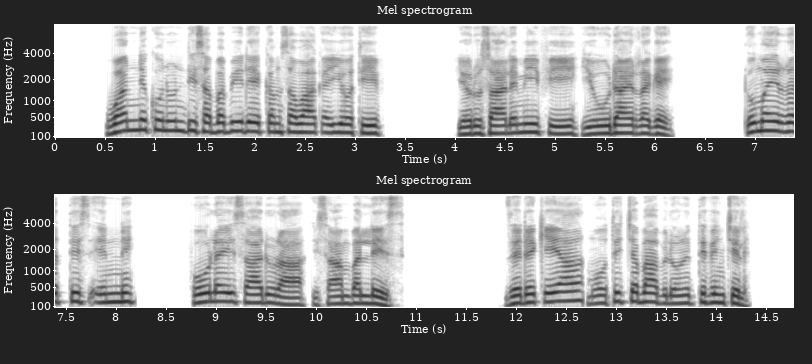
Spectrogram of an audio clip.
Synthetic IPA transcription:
wɐnːɪkʊnhʊnd̪ɪs̬ɐbɐbiːᶑe̞ːkːɐmsɐwaːkʼɐjːo̞ːt̪iːf | jɛɾʊsaːlɛmiːfɪjɪhʊd̪aːɪrːɐɡɐʔɛ | ᶑʊmɐɪrːɐt̪ːɪsɪnːɪ | fuːlɐɪsaːd̪ʊɾaːɪsaːmbɐlːe̞ːsːɐ̥ | zɛd̪ɛkʼɪjaːmo̞ːt̪ɪt͡ʃːɐbaːbɪlo̞ːnɪt̪ːɪfɪnt͡ʃʼɪlɛ̥

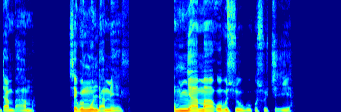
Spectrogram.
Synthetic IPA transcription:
tʼambʱaːma | seɣuŋ͡ǃundʱamɛːɮɔ̥ | um̩ɲamawʔoβusuɣuʔusud̥ʒ̥ʱiːja

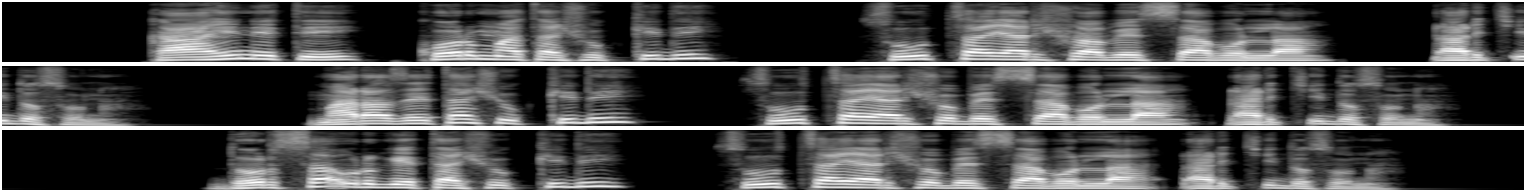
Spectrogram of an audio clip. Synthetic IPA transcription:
kaːhɪnɛt̪ɪkɔɾmɐt̪ɐʃʊkːɪd̪ɪ | suːt͡sːɐjɐɾʃʊaːbɛsːaːbɔlːɐ | ɗɐɾt͡ʃʼːɪd̪ɔsɔnɐ̰ | mɐɾɐzɛt̪ɐʃʊkːɪd̪ɪ | suːt͡sːɐjɐɾʃɔbɛsːaːbɔlːɐɗɐɾt͡ʃʼːɪd̪ɔsɔnɐ̰ | d̪ɔɾsːɐʊɾɡɛt̪ɐʃʊkːɪd̪ɪ | suːt͡sːɐjɐɾʃɔbɛsːaːbɔlːɐɗɐɾt͡ʃʼːɪd̪ɔsɔnɐ̰

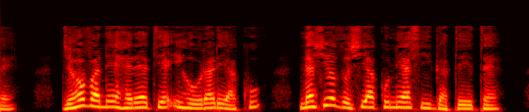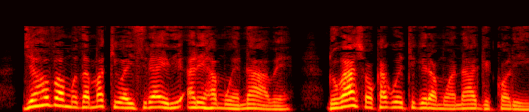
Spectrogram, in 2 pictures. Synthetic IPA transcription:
ɛ | d͡ʒɛɦɔvaneɦɛɾɛtiɛʔiɦoːɾaɾeaku | naɕiɔðoɕiakuneaɕiːɡateːtɛ | d͡ʒɛɦɔvamoðamakiwaisiɾaɛɾiʔaɾeɦamwɛnaːwɛ | doɣaːʃɔːkaɣwet̬iɣeɾamwanaɡekɔɾe

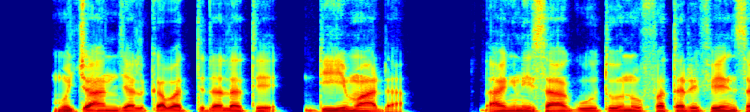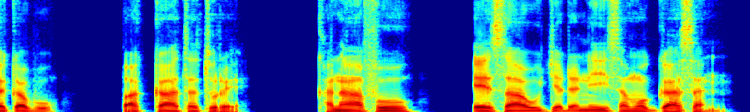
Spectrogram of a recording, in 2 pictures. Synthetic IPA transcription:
mʊt͡ʃʼaːnd͡ʒɐlkʼɐbɐt̪ːɪᶑɐlɐt̪ɛ | d̪iːmaːᶑɐ̰ | ᶑa̰ːɡnɪɪsaːɡuːt̪uːnʊfːɐt̪ɐɾɪfe̞ːnsɐkʼɐbʊ | b̥ɐ̰kːaːt̪ɐt̪ʊɾɛ̰ | kʰɐnaːfuː | eːsaːhʊd͡ʒɛᶑɐniːɪsɐmɔɡːaːsɐn

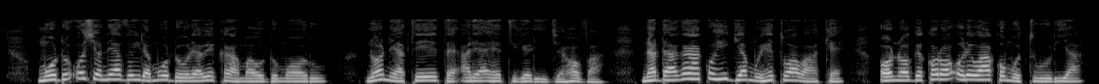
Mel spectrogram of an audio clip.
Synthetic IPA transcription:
moːndoʔoɕiɔneaðoiɾɛmoːndoːɾeawekaɣamaodomɔːɾu | nɔneatetɛʔaɾeaɛːtiɣeɾiːd͡ʒɛɦɔva | nadaːɣaɣakohiɡiamweɦetwawakɛ | ɔnɔɡekɔɾɔʔoɾewakomotuːɾia

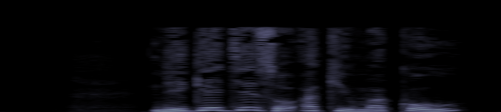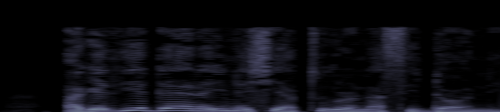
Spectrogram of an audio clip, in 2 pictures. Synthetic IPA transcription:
niːɡed͡ʑɛsoʔakiumakou | aɣeðiedɛːɾɛineɕjatuɾɔnasidɔni

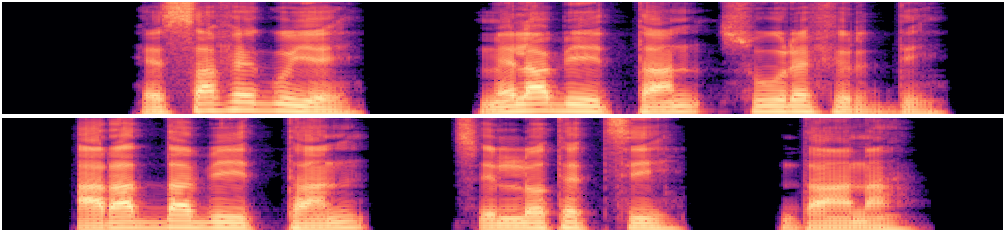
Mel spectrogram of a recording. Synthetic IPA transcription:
hɛsːɐfɛɡʊjɛ | mɛlɐbiːt̪ːɐnsuːɾɛfɪɾd̪ːɪ̰ | ʔɐɾɐd̪ːɐbiːt̪ːɐn | t͡sʼɪlːɔt̪ɛt͡sːɪ | d̪aːnɐ

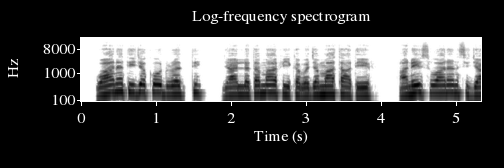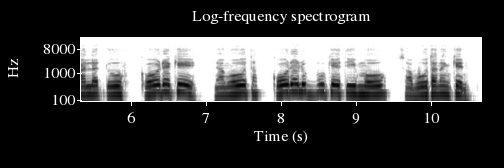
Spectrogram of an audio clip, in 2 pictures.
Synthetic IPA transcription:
waːnɐt̪id͡ʒɐko̞ːd̪ʊɾɐt̪ːɪ | d͡ʒaːlːɐt̪ɐmaːfɪkɐbɐd͡ʒɐmaːt̪aːt̪iːf | ʔɐnɪswaːnɐnsɪd͡ʒaːlːɐᶑuːfkʼo̞ːd̪ɐkeː | nɐmo̞ːt̪ɐkʼo̞ːd̪ɐlʊbːuːk̬e̞ːt̪iːmːo̞ːsɐboːt̪ɐnɐŋkɛnː

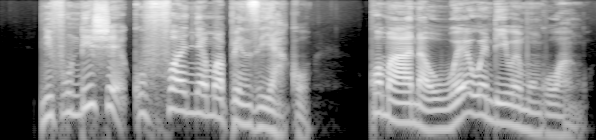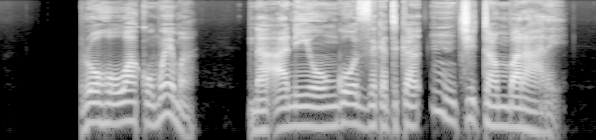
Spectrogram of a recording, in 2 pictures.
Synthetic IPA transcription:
nifundiʃɛkufaɲamapɛnzija̰kɔ̰ | kwamaːnawɛwɛndiwɛmuŋɡuwa̰ŋɡu | ɾɔɦɔwakɔmwɛma̰ | na̰ʔaniɔŋɡɔzɛkatikaɲ̩t͡ʃitambaɾa̰ɾɛ̰

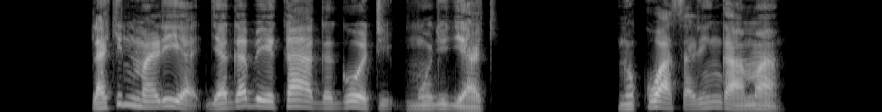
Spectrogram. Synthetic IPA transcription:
lakinimaliaɟaɡabɛːkaːɡaɡɔtim̩mɔɟuɟa̰ki̥ | nukuwasaliŋɡama

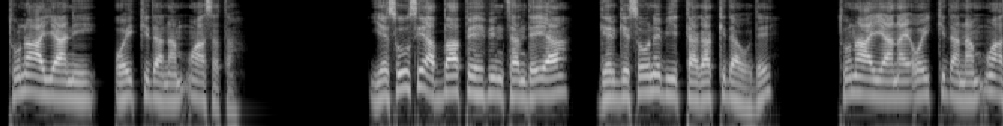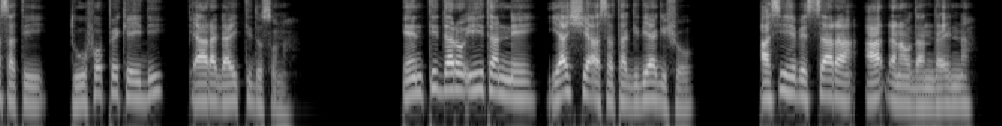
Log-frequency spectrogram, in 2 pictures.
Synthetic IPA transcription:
t̪ʊnɐːjːaːnɪ | ɔjkːɪd̪ɐnɐmʔʊaːsɐt̪ɐ̰ | jɛsuːsɪɐbːaːpːɛhɛfɪnt͡sːɐnd̪ɛʔɪjaː | ɡɛɾɡɛso̞ːnɛbiːt̪ːaːɡɐkːɪd̪aːwɔd̪ɛ | t̪ʊnɐːjːaːnɐjʔɔjkːɪd̪ɐnɐmʔʊaːsɐt̪ɪ | d̪̥uːfɔpːɛkejd̪ɪ | jaːɾɐɡɐjt̪ːɪd̪ɔsɔ̰nɐ̰ | ʔɛnt̪ːɪd̪ɐɾɔiːt̪ɐnːɛjaʃːɪjaːsɐt̪ɐɡɪd̪ɪjaːɡɪʃɔ | ʔɐsɪhɛbɛsːaːɾɐaːɗɐnɐwd̪ɐnd̪ɐʔɛnːɐ

